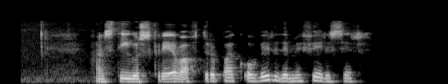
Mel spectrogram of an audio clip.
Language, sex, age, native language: Icelandic, female, 30-39, Icelandic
